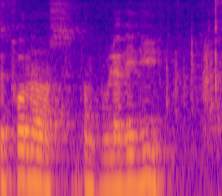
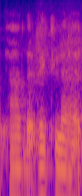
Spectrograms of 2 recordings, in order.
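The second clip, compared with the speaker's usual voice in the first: usual speaking voice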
